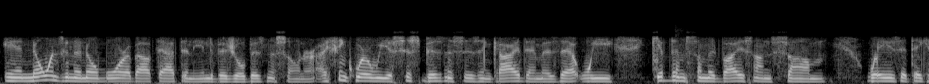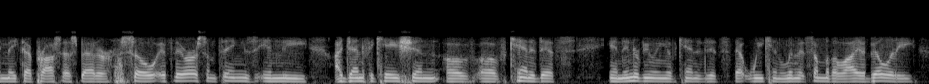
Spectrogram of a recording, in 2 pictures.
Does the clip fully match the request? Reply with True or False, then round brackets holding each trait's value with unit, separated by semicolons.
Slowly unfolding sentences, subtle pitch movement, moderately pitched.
False (205 wpm; 1.6 semitones; 145 Hz)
